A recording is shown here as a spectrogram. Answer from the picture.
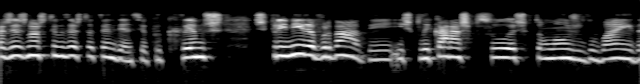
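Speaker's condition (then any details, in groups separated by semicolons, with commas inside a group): No condition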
